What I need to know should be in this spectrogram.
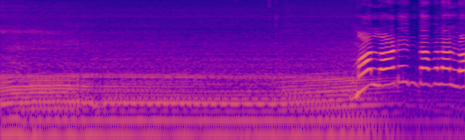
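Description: A motorcycle engine hums steadily.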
